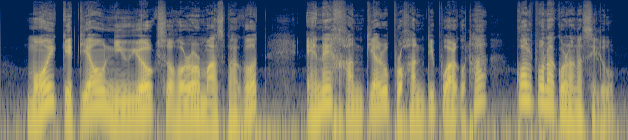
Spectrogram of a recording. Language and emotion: Assamese, surprised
